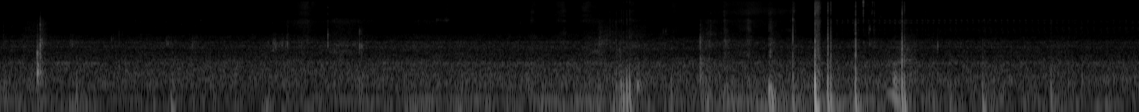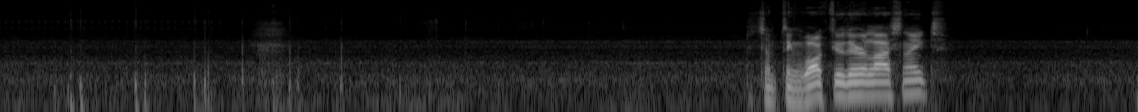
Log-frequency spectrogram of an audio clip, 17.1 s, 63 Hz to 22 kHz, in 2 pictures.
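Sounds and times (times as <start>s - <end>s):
footsteps: 0.0s - 8.0s
low steady background noise: 0.0s - 17.0s.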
